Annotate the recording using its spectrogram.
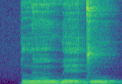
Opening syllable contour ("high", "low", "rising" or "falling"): low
